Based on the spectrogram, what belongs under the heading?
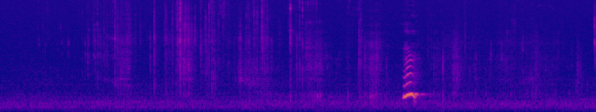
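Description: A person chewing and biting into food, with scattered crunches. About five seconds in comes one short, loud vocal sound from the eater, the loudest thing here.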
